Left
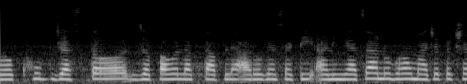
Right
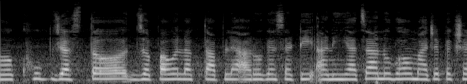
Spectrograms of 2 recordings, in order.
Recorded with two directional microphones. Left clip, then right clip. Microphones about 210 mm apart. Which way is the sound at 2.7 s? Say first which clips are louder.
Right 3 dB; 15° right (ahead or behind).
